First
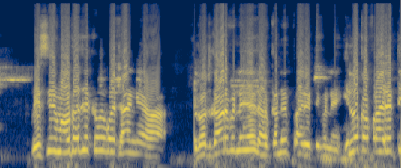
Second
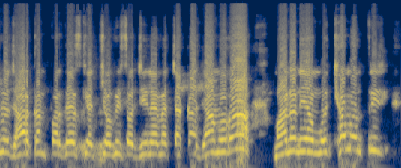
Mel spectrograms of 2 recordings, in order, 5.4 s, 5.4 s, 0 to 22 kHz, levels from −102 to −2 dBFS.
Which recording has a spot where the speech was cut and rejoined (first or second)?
first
